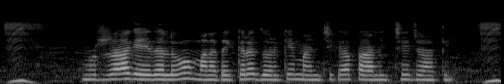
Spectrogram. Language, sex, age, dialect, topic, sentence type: Telugu, female, 18-24, Utterandhra, agriculture, statement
